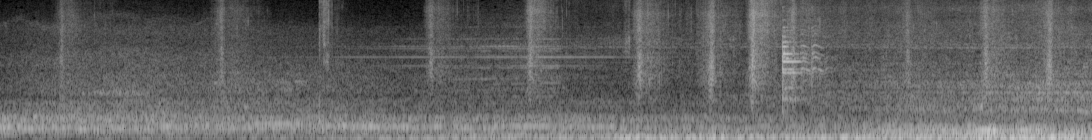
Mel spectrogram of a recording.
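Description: Footsteps crunch steadily through dry grass.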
